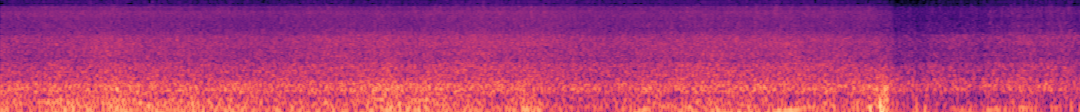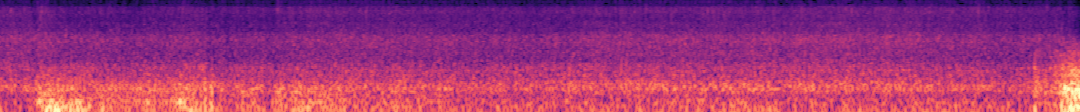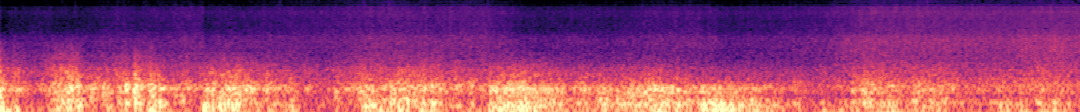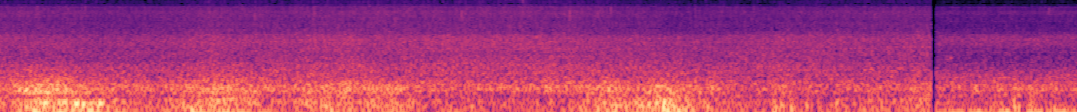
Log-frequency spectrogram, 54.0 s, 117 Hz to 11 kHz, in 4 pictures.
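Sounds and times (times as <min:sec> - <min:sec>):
heavy rain on pavement: 0:00.0 - 0:53.9
thunder rumbling: 0:10.4 - 0:19.3, 0:26.4 - 0:45.7, 0:47.4 - 0:53.9.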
